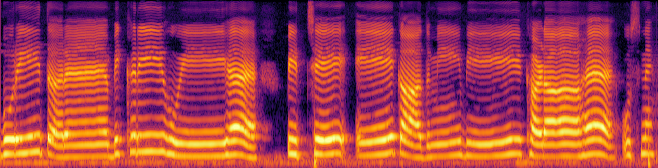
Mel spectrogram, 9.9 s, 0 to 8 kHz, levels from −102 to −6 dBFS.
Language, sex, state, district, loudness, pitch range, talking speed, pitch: Hindi, female, Punjab, Fazilka, -13 LUFS, 215-260 Hz, 75 wpm, 235 Hz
